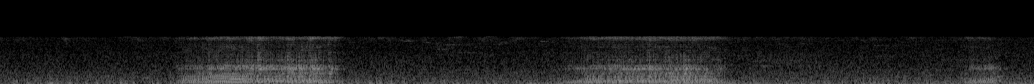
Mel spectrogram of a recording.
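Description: Loud rattling snores on each breath in, about one every four seconds, roughly 15 breaths a minute, with quiet breathing out between.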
